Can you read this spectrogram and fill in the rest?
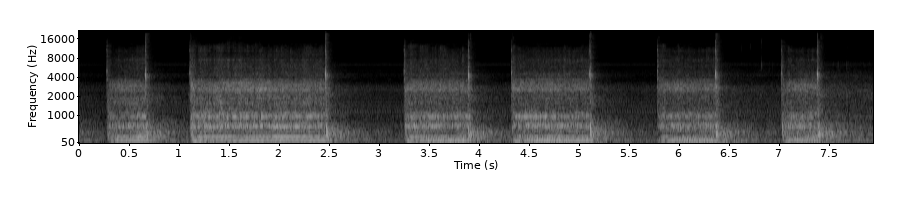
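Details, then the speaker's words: High-voltage lab corona experiment with voltage raised step by step. A radio picks up a harsh humming buzz in repeated bursts that grows louder as voltage increases: corona discharge radio interference. "you can hear now radio noise there you can see as I go on increasing so the noise also increases"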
